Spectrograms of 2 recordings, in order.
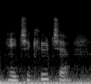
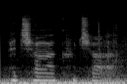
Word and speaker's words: Pecha Kucha: year when I did a paycheck Kucha I read it it's not really what you do for a paper to me a Pecha Kucha I'm going to say it properly um you know it's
